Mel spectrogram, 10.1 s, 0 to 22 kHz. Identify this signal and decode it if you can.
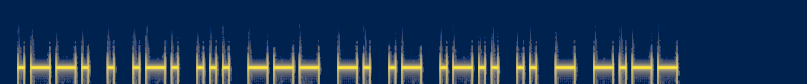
Morse code, heard as a keyed tone, about 14 wpm, 700 Hz. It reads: PERSONALITY
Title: Top 1251-1500 Words 15wpm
